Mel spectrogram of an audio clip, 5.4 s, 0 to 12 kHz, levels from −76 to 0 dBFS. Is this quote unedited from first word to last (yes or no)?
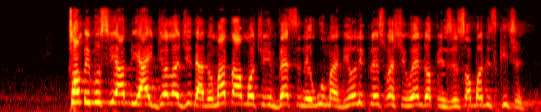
yes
